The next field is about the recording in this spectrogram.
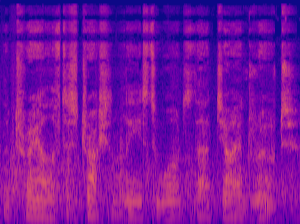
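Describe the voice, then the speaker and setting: A brooding, weathered Norse wanderer-god with a low voice and hushed, breathy delivery. He muses in solemn, old-fashioned phrasing like a self-assured video game hero, with loud ambience all around him. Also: flat delivery, moderate pace, heavy background noise. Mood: musing, hushed. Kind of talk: video game character monologue, musing aloud.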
